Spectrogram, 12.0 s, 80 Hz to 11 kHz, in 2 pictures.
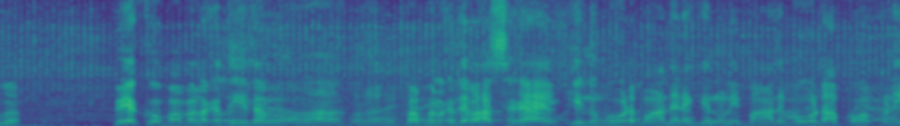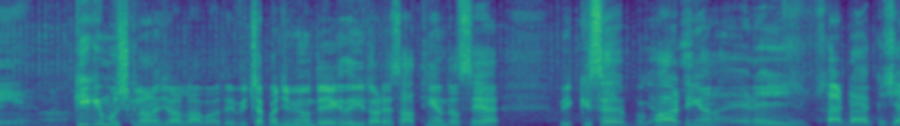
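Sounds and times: low rumble: 0.0 - 7.4
men talking: 0.0 - 12.0.

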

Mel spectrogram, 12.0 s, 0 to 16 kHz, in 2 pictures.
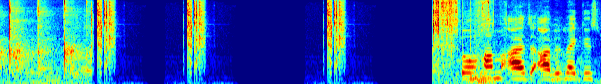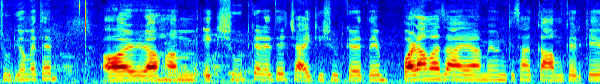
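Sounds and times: camera shutter clicking: 0.9 - 2.2, 3.2 - 3.6.

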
